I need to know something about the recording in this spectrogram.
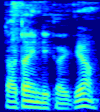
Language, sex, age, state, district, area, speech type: Kannada, male, 30-45, Karnataka, Shimoga, rural, spontaneous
